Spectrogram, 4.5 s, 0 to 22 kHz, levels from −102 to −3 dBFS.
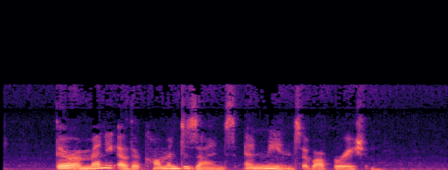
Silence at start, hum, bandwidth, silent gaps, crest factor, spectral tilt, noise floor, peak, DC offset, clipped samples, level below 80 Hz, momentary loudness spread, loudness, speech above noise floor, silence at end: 0.55 s; none; 11 kHz; none; 16 dB; -6 dB/octave; -59 dBFS; -4 dBFS; under 0.1%; under 0.1%; -56 dBFS; 12 LU; -21 LUFS; 38 dB; 0.7 s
